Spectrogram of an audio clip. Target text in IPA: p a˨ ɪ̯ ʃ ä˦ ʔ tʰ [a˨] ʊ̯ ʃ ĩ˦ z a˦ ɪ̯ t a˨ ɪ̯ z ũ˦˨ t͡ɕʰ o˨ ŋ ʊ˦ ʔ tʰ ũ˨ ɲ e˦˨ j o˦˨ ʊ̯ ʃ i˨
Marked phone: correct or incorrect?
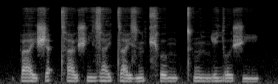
correct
